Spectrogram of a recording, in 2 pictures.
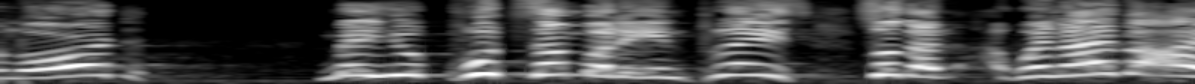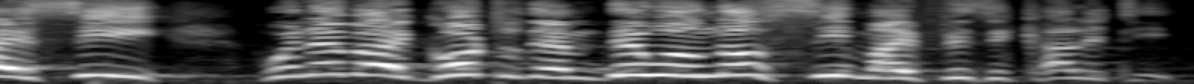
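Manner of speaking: impassioned prayer building to a loud plea; fervent prayer. Acted. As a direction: pray it out with building passion. Prays aloud in sermon.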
